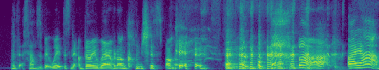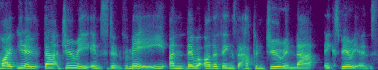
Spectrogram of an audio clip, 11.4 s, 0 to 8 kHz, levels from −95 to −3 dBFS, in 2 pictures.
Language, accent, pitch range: English, British, 185-230 Hz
